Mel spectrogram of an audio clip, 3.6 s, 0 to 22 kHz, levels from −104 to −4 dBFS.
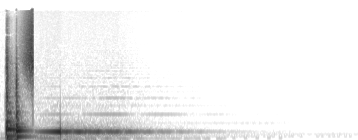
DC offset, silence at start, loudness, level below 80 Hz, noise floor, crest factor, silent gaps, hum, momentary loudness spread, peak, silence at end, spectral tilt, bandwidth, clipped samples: under 0.1%; 0.05 s; -25 LUFS; -50 dBFS; under -90 dBFS; 28 dB; none; none; 23 LU; -4 dBFS; 2.4 s; -3.5 dB/octave; 16 kHz; under 0.1%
